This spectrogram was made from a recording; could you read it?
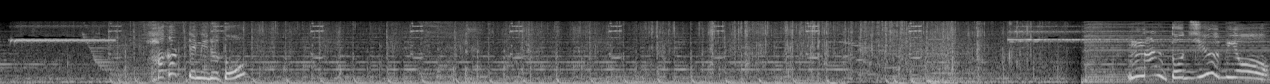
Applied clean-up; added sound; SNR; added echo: none; Knock / Wood; 20 dB; none.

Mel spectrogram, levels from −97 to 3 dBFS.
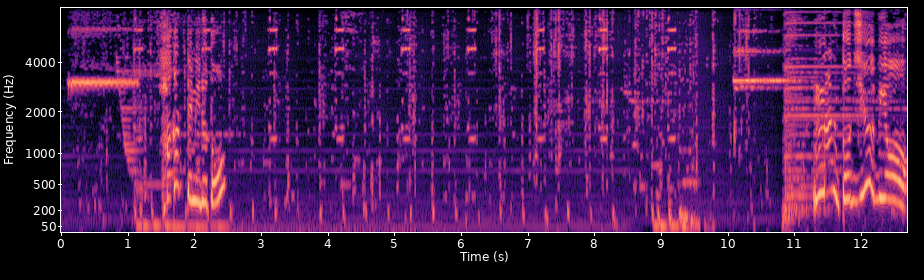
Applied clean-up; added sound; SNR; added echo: classical method spectral subtraction.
